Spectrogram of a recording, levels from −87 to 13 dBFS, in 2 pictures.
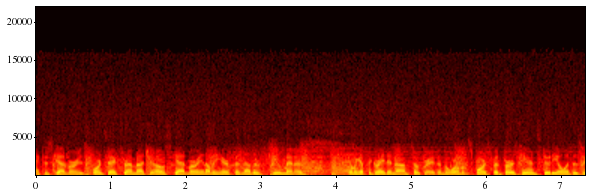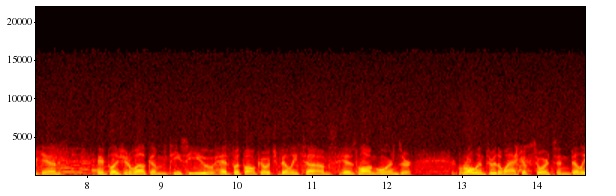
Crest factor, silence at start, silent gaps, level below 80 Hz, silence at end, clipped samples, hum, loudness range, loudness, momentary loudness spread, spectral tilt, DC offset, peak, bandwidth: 16 dB; 0 s; none; -64 dBFS; 0 s; under 0.1%; none; 1 LU; -23 LUFS; 6 LU; -8.5 dB/octave; under 0.1%; -8 dBFS; 15.5 kHz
